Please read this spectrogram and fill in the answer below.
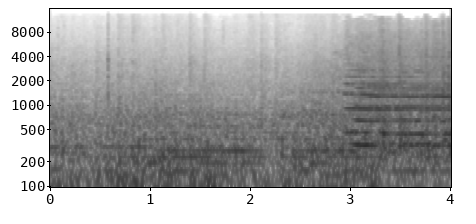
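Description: Train rushing past with a rumble that grows louder, then its horn blowing a steady several-note blast from about three seconds in.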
